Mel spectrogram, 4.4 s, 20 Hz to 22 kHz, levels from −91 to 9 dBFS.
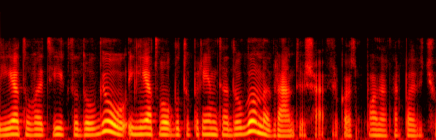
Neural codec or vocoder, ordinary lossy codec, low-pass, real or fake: codec, 16 kHz, 4.8 kbps, FACodec; MP3, 64 kbps; 7.2 kHz; fake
